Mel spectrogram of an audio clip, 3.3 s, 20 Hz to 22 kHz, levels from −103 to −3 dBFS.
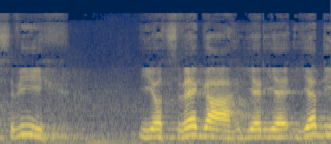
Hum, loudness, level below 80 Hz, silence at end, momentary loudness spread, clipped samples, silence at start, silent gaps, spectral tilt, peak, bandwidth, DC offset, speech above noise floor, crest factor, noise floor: none; -18 LUFS; -48 dBFS; 0 s; 14 LU; under 0.1%; 0 s; none; -6 dB/octave; -2 dBFS; 15.5 kHz; under 0.1%; 25 dB; 18 dB; -42 dBFS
